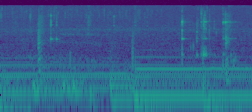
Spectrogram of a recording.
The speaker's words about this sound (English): Just pour the whole thing in there. No. The ice to liquid ratio is not going to make it cold faster.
